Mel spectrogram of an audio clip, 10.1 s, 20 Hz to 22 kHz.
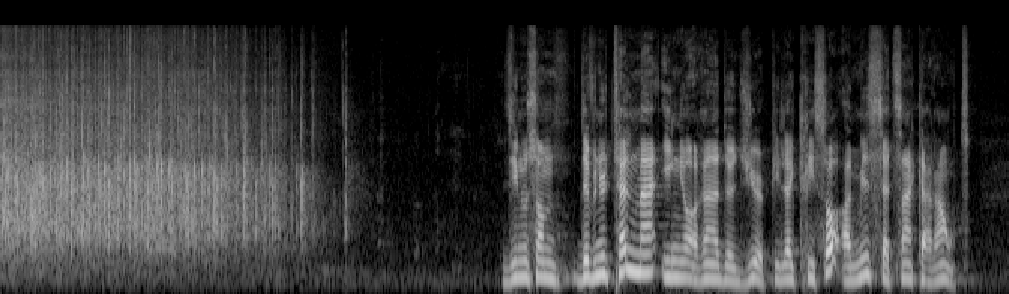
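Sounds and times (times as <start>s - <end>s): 
crowd applauding: 0.0s - 3.7s
speech: 5.0s - 9.8s.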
